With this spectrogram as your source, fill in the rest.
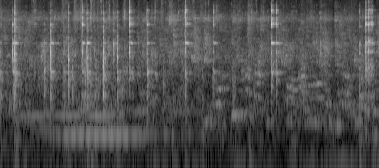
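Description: A spoon stirs and clinks against a bowl while coconut oil is mixed, close up. The scraping and chinking are light and irregular throughout, over a faint background hum.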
